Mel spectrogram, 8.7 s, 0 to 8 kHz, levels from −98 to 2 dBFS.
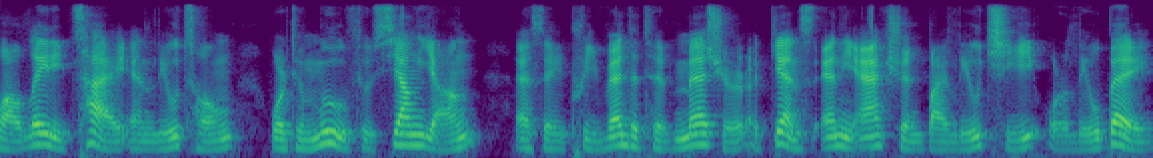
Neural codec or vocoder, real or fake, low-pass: none; real; 7.2 kHz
